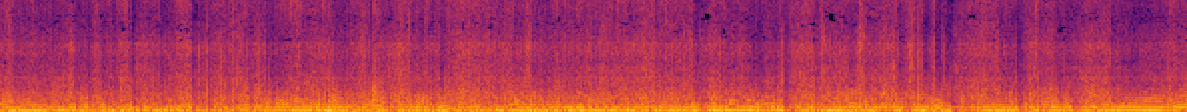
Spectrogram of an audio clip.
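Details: Honey bees during a honey harvest at Glodok: a dense, steady low hum with a strong drone band and stacked overtones that holds unbroken for the whole stretch, with no other clear sounds.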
